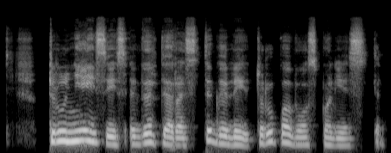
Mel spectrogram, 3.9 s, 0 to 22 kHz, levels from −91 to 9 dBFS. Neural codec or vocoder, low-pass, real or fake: codec, 44.1 kHz, 3.4 kbps, Pupu-Codec; 14.4 kHz; fake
